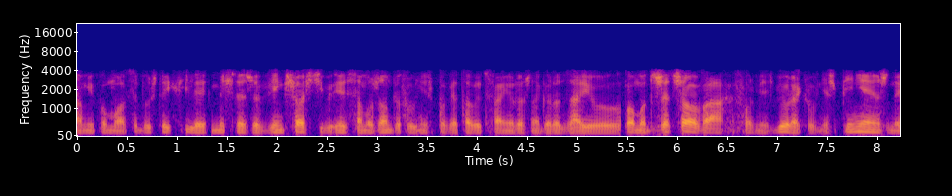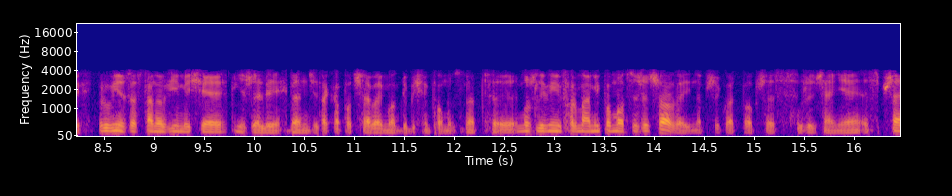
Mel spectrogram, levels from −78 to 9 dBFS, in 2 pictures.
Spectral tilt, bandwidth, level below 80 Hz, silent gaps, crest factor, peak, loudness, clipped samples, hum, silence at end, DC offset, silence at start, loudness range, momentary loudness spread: -4 dB/octave; 4.3 kHz; -54 dBFS; none; 18 dB; -2 dBFS; -20 LUFS; under 0.1%; none; 0 s; under 0.1%; 0 s; 3 LU; 10 LU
